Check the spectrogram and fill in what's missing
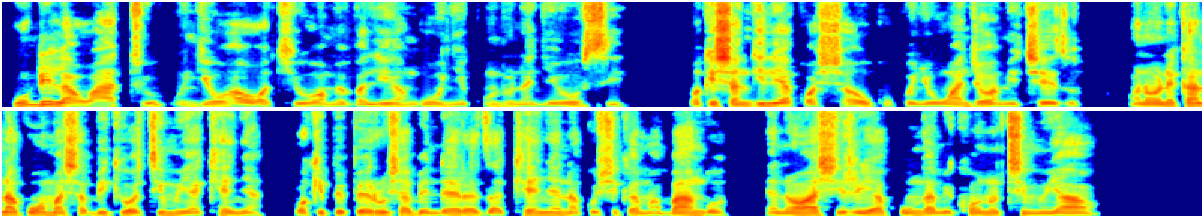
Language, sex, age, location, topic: Swahili, male, 25-35, Kisumu, government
